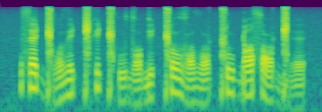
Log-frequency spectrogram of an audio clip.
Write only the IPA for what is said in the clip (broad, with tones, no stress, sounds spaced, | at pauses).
s ɛ˥ ɡ͡ǁ ɔ˩˧ ð ɪ˧˥ ǁʰ ɪ˥ ǁʰ u˩˧ d ɔ˩˧ ɠ ɪ˧˥ ǁ o˥ ɣ ʊ˩˧ ðˤ o˩˧ ǁ u˥ ɠ ɛ˧˥ sˤ ɔ˩˧ ɡ͡ǁ ɛ˩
